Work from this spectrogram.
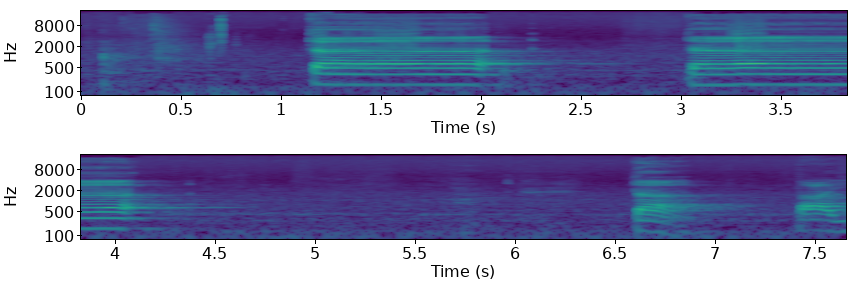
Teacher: یہ زبان کی نوک اوپر والے جو سامنے کے دو دانت ہیں ان کی جو نوک ہے اس کے ساتھ ٹچ کریں گے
